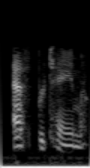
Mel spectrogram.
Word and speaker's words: aspartame: which is pronounced aspartame. – Oh, it is? – Yeah, A-S-P-A-R-T-A-M-E, aspartame.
